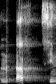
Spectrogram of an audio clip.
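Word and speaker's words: نفس: আর যদি ওয়াকফ করি, ওয়াকফ করলে এখানে একসাথে দুইটা জজমের উচ্চারণ করতে হবে। সিনেও জজম করে তাহলে এমন হবে উচ্চারণটা, জাকিয়াতাম বিগইরি নাফস, নাফস। ফার উচ্চারণ শেষে সিনের মাখরাজে গিয়ে একটু বাতাস বের করে দিতে হবে।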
